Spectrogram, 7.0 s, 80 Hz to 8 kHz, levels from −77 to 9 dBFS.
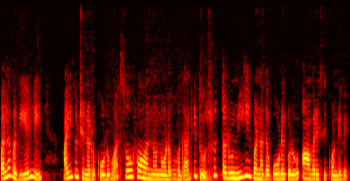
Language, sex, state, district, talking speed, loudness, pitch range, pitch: Kannada, female, Karnataka, Bangalore, 105 wpm, -16 LUFS, 190-255 Hz, 210 Hz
